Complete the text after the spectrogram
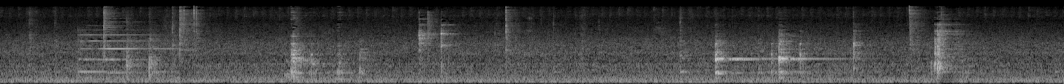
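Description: A tool knocks and clicks against metal.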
